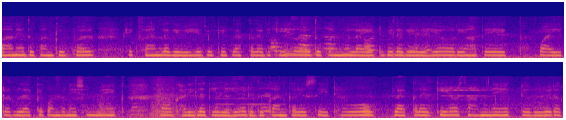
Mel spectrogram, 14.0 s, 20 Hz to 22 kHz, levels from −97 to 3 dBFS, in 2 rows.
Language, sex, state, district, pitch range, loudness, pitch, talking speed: Hindi, female, Uttarakhand, Tehri Garhwal, 230-240 Hz, -32 LUFS, 235 Hz, 245 wpm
